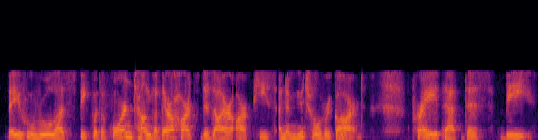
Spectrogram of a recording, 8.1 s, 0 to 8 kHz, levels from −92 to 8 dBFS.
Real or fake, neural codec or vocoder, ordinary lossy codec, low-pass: real; none; AAC, 16 kbps; 7.2 kHz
